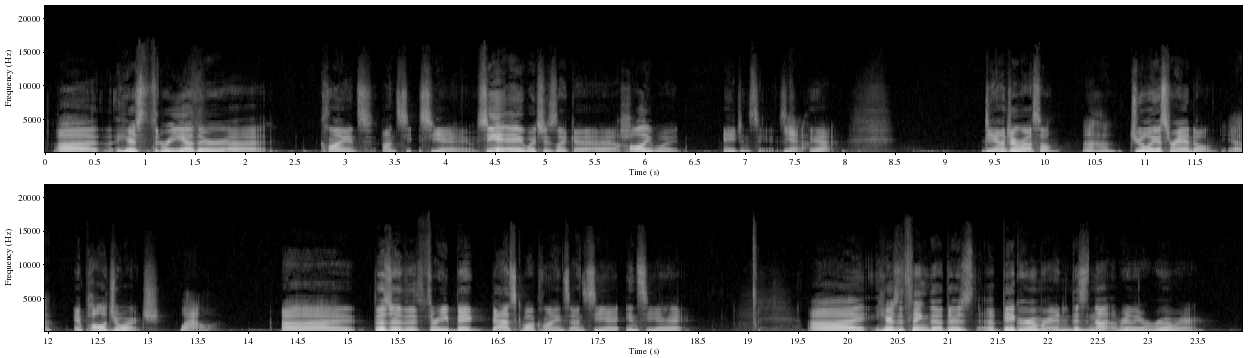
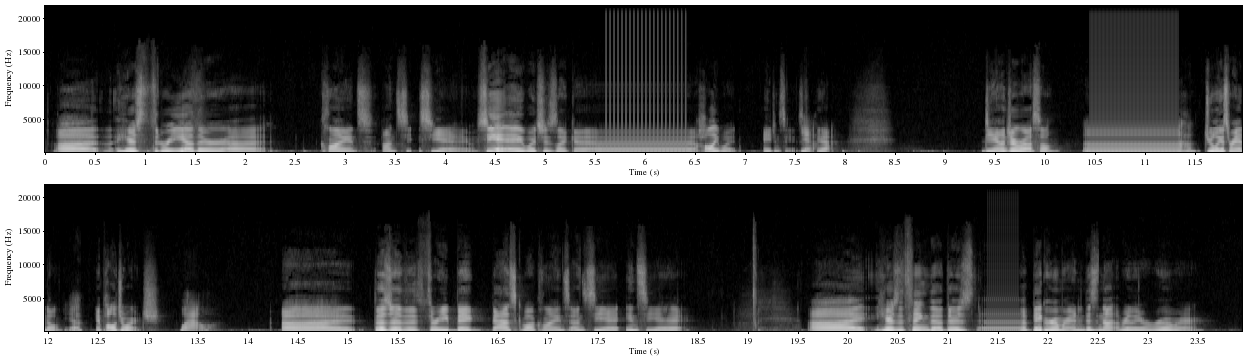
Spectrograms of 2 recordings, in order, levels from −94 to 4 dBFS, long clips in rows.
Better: first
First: none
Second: audio freezing; at 5.5 s for 1 s, at 10 s for 1 s and at 21 s

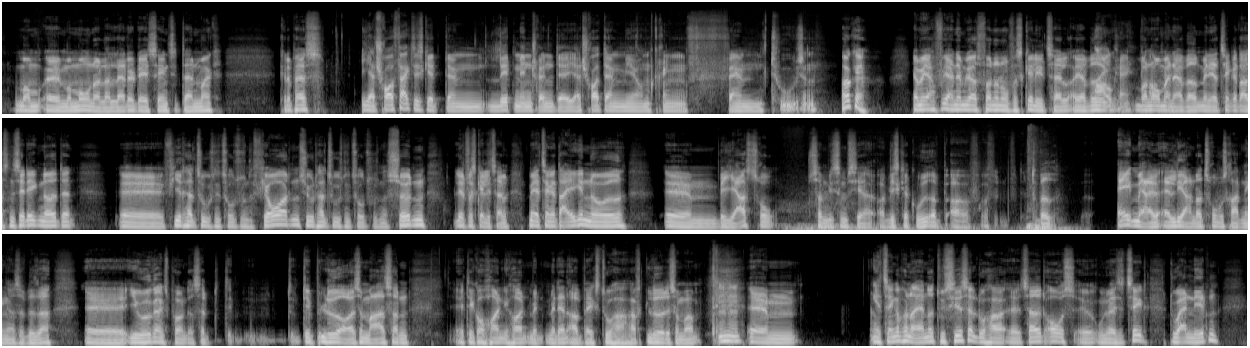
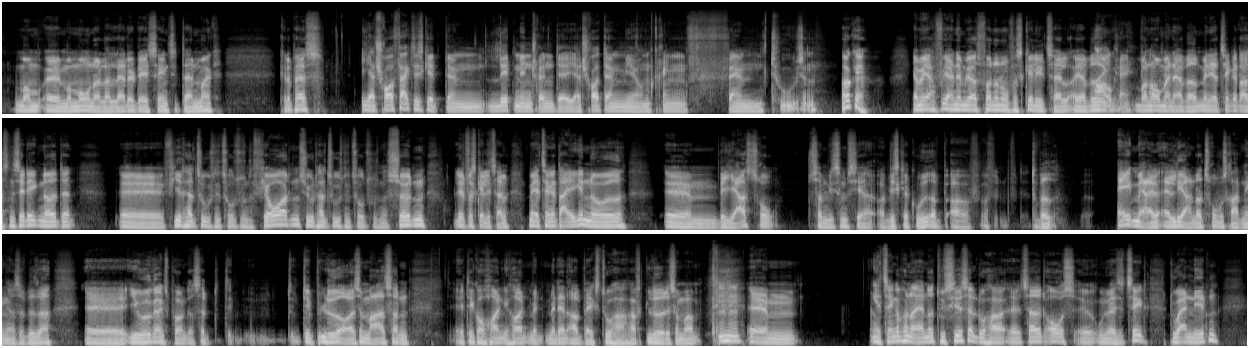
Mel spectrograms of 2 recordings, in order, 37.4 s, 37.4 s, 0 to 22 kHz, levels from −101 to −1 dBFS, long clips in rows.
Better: second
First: door banging; faint; from 20 to 23 s; peak 10 dB below the speech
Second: none

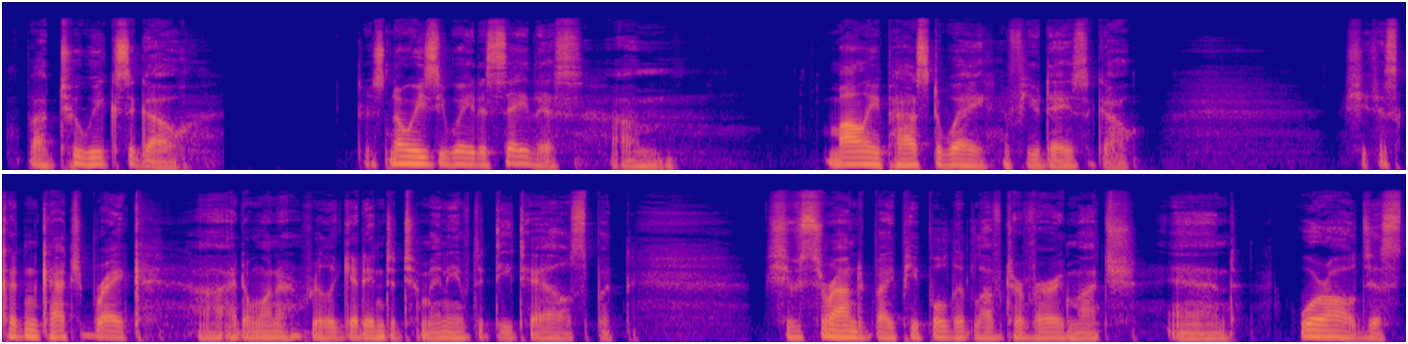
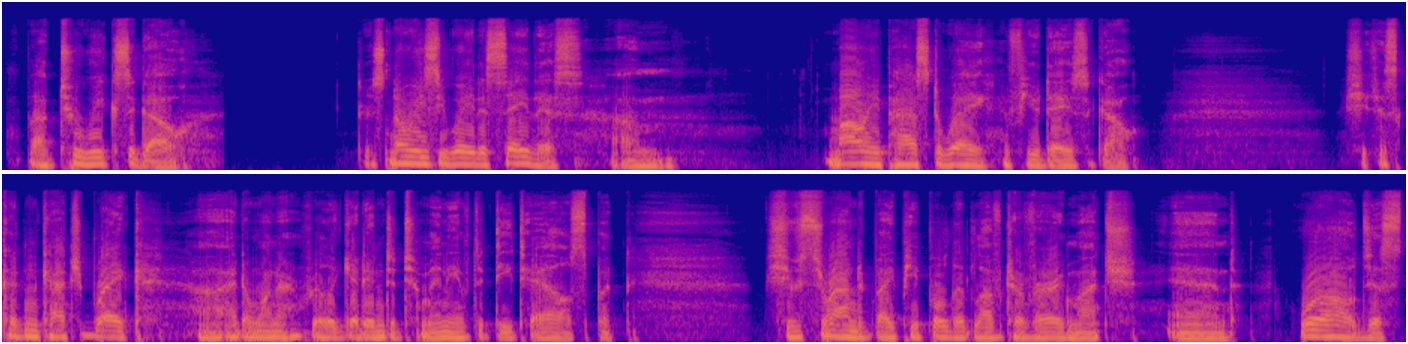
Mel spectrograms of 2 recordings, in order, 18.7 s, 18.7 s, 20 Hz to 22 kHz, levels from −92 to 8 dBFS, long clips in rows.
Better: first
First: none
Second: distortion; heavy; 6 dB below the speech

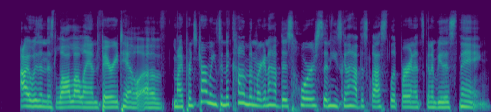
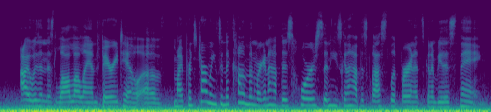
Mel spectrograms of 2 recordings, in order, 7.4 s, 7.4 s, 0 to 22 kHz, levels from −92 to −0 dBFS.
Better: first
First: none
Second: low rumble; loud; throughout; 6 dB below the speech

